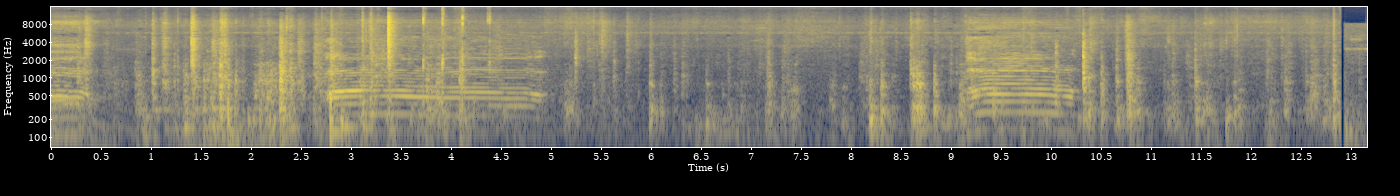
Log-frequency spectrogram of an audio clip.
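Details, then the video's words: Garut sheep in a pen being fed fresh grass, giving loud harmonic bleats around three and nine seconds, with munching, clatter and background music. "Domba Garut Adu Pakan Rumput segar di Kandang"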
